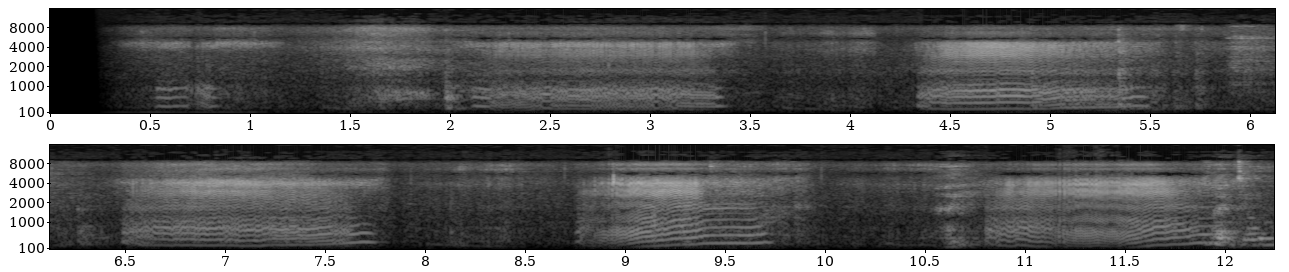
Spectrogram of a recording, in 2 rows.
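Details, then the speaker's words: Sleeping baby boy snoring, making tonal humming sounds with each breath, about 27 a minute, for around 45 minutes. "He's been humming the entire time he's been sleeping for like 45 minutes."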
